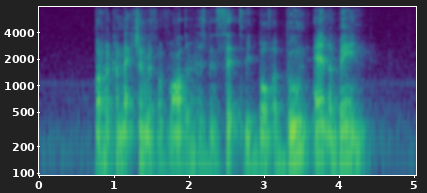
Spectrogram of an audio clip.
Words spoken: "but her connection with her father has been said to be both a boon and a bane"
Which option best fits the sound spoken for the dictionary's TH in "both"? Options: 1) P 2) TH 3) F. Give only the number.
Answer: 2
